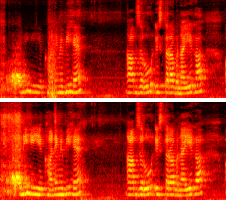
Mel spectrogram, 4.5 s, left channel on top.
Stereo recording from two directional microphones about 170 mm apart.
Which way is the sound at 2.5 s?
Centre (ahead or behind).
